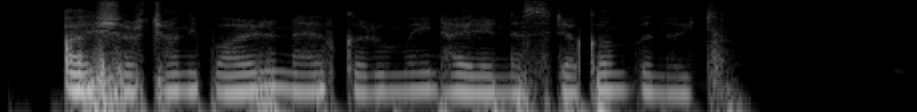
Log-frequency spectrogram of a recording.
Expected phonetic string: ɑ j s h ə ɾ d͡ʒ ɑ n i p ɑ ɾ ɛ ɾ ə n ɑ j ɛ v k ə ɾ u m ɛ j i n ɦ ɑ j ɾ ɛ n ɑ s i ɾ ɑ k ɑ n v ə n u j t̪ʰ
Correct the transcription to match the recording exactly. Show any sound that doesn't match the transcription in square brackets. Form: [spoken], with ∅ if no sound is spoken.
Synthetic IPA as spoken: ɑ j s [ʃ] ə ɾ d͡ʒ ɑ n i p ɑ ɾ ɛ ɾ ə n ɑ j ɛ v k ə ɾ u m ɛ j i n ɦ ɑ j ɾ ɛ n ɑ s i ɾ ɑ k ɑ n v ə n u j t̪ʰ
